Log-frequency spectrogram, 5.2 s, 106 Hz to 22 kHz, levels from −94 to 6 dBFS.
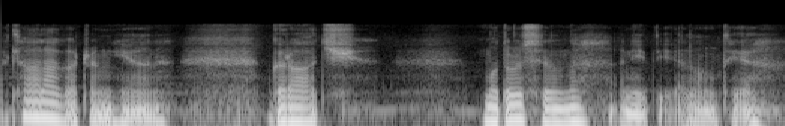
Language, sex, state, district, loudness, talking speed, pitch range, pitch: Mizo, male, Mizoram, Aizawl, -16 LUFS, 150 wpm, 115-135 Hz, 120 Hz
